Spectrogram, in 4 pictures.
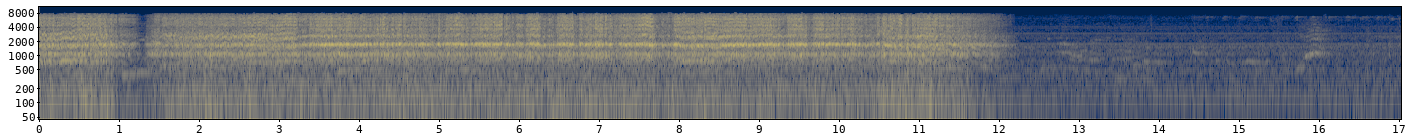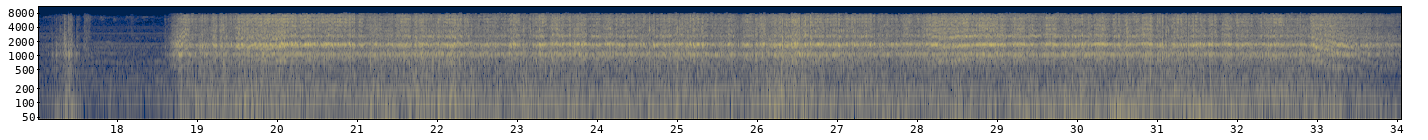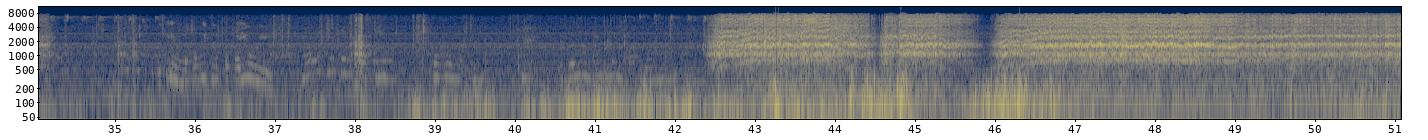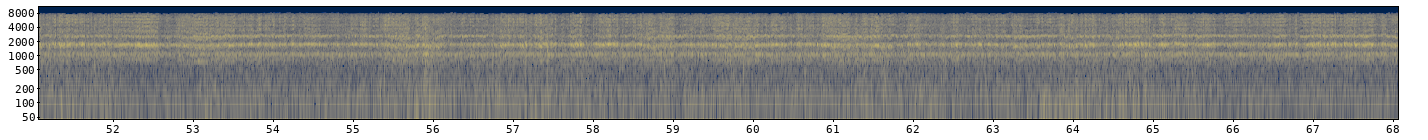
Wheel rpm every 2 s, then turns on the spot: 120, 190, 230, 230, 230, 180, 0, 0, 10, 90, 230, 230, 230, 230, 230, 230, 150, 0, 0, 0, 0, 100, 80, 140, 210, 230, 220, 230, 230, 230, 230, 230, 230, 230.
none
